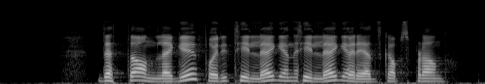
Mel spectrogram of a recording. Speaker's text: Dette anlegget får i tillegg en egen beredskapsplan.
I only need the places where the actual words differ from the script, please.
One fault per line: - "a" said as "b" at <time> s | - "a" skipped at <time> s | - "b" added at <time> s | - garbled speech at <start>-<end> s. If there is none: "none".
- "egen" said as "tillegg" at 3.0 s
